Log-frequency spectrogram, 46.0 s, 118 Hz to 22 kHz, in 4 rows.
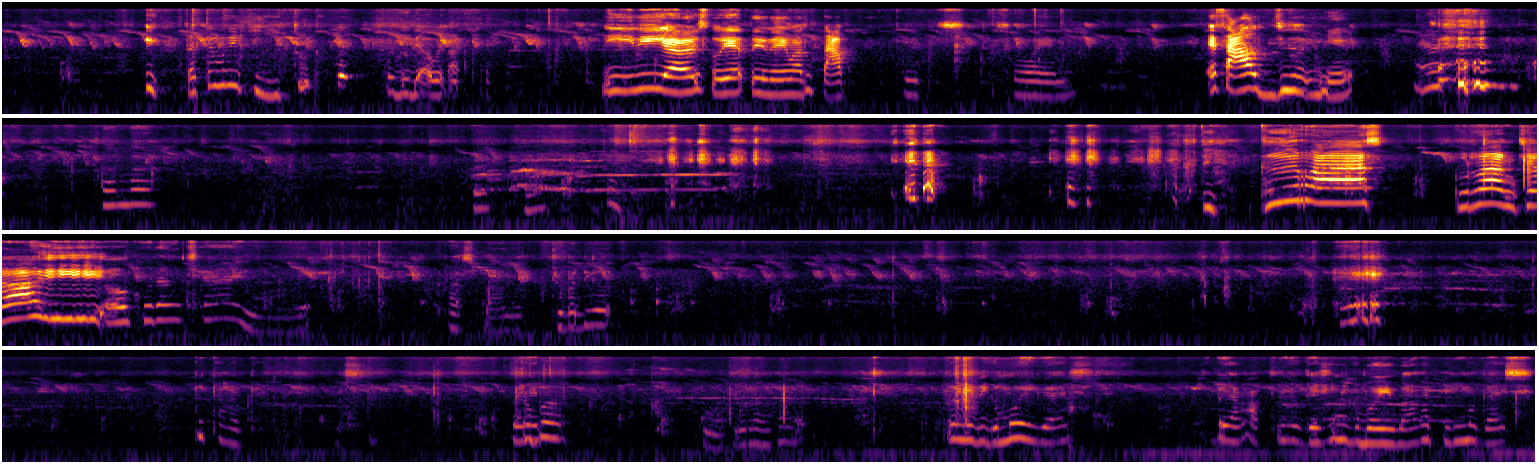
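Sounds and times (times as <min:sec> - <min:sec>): high peeping chicks: 0:00.0 - 0:04.8, 0:05.6 - 0:23.3, 0:23.9 - 0:46.0
chickens clucking: 0:00.0 - 0:46.0
rooster crowing: 0:15.0 - 0:17.1.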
